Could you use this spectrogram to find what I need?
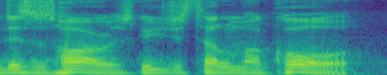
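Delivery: ordinary delivery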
